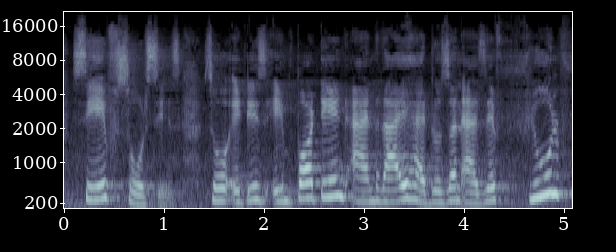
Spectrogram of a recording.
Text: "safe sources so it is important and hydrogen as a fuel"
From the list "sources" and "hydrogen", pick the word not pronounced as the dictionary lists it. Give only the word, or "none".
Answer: hydrogen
